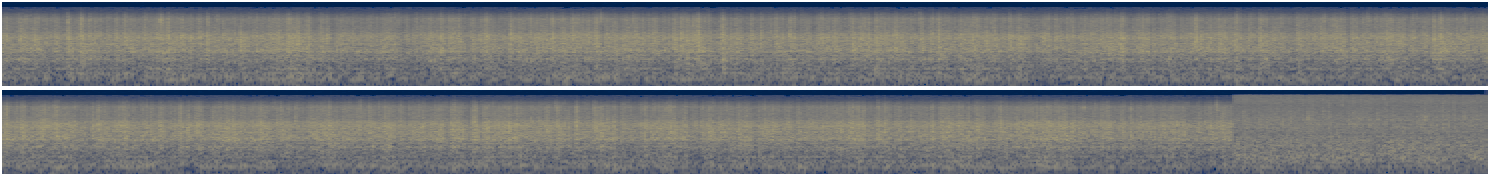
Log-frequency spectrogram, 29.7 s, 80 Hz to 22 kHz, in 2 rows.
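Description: Rain drumming steadily on a car's roof and windscreen, heard from inside the cabin. About 27 seconds in the sound changes abruptly to a lighter, hissier patter with less low rumble, inside a second car.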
